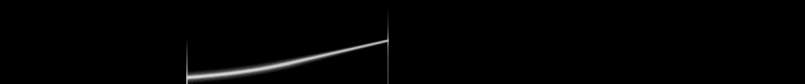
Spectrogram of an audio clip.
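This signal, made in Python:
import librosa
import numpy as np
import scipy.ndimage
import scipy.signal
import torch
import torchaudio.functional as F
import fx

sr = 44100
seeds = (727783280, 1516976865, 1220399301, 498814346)

y = fx.chirp(sr, length_s=2.01, from_hz=320.0, to_hz=3000.0, law='logarithmic', from_db=-9.0, to_db=-14.0)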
